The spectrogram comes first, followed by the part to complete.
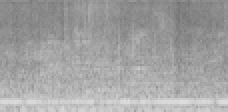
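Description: Steady machinery hum of the cable car system: one strong unchanging tone over a low drone, with voices faint underneath.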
